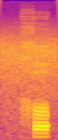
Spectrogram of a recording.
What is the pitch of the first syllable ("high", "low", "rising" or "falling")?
low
